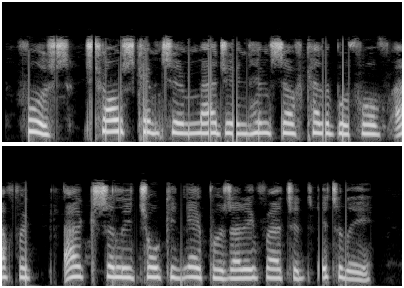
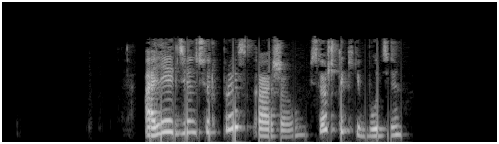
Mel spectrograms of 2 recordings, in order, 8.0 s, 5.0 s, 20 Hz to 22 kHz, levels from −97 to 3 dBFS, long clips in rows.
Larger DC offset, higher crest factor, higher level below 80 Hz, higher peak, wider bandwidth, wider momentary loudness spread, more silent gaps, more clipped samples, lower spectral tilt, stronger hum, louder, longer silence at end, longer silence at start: neither; second, 16 dB vs 24 dB; first, -52 dBFS vs -60 dBFS; about the same, -2 dBFS vs -2 dBFS; about the same, 8 kHz vs 8.2 kHz; second, 8 LU vs 12 LU; neither; neither; about the same, -3 dB/octave vs -3 dB/octave; neither; first, -18 LUFS vs -23 LUFS; second, 0.3 s vs 0.95 s; second, 0.25 s vs 1.45 s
